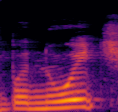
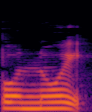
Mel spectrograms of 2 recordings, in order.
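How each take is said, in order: First: It is said in a Brazilian Portuguese accent. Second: It is said in a European Portuguese accent. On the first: "they say boa noite" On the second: "not boa noite"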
